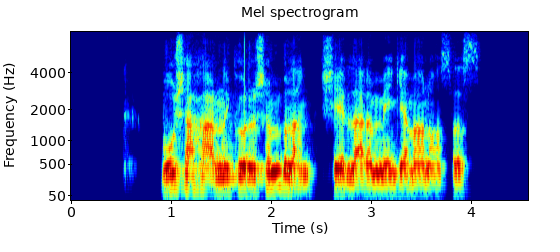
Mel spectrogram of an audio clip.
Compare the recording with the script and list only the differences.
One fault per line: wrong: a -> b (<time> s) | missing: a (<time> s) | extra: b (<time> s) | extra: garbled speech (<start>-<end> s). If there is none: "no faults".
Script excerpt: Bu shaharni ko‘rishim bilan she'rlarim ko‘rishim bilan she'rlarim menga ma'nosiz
missing: ko‘rishim bilan she'rlarim (3.1 s)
